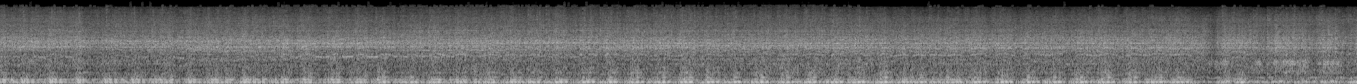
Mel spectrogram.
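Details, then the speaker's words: 1998 Chevy S10 with a freshly swapped 383 stroker V8, idling with timing slightly off. A loud mechanical clatter over the steady idle is the normal noise of its gear-drive timing set. "so it does in fact have Gear Drive timing in it that's where all the noise was coming from I've never had a vehicle with it"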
